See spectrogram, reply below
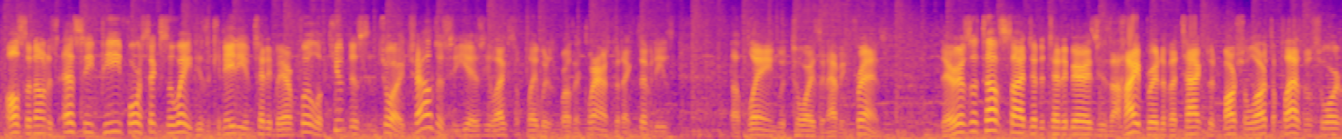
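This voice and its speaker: A man's voice: on the high side, sharp tone, rough recording. A man playing a wrestling commentator, explaining the fighters in a cartoon show.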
